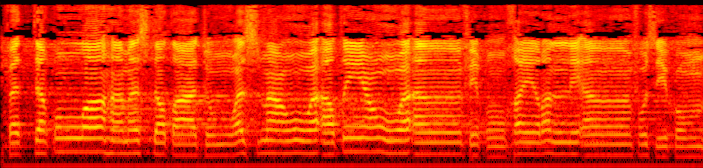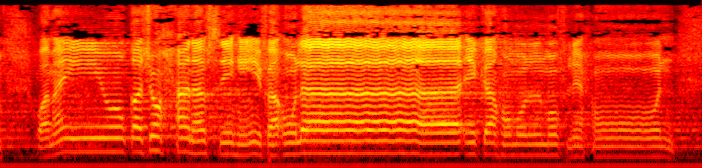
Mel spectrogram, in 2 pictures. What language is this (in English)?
Arabic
